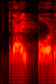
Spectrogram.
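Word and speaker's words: tripod: उसके साथ ही आपको एक ट्रिपॉड स्टैंड चाहिए, ट्राइपॉड स्टैंड, करेक्ट प्रोनाउंसिएशन करेंगे।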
